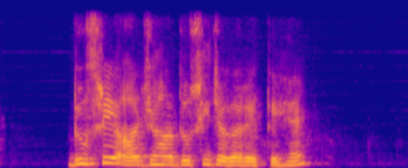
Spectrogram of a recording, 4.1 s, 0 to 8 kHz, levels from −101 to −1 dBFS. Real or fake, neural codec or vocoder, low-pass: fake; vocoder, 22.05 kHz, 80 mel bands, HiFi-GAN; 7.2 kHz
